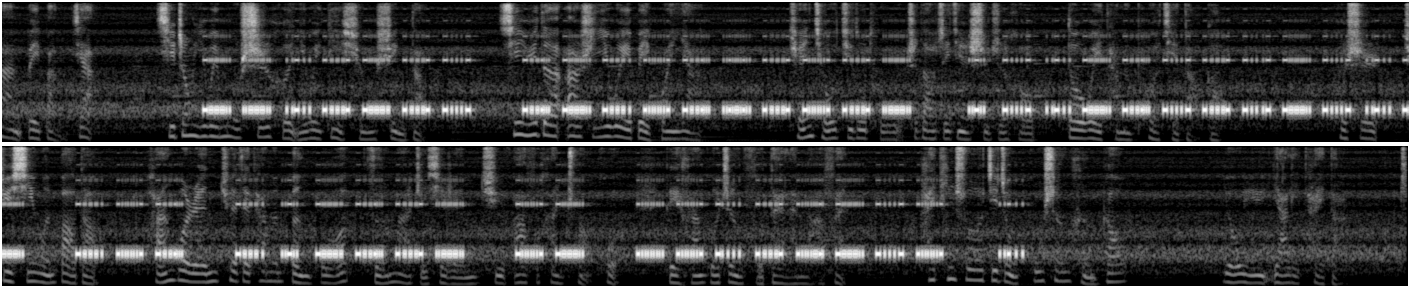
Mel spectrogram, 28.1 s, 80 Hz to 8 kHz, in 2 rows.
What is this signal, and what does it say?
Hellschreiber (Feld-Hell, 122.5 baud), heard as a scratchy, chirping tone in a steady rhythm, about 760 Hz. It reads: ESTABAN REFORZADAS INTERNAMENTE POR FIBRAS DE COLAGENO Y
